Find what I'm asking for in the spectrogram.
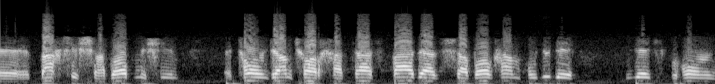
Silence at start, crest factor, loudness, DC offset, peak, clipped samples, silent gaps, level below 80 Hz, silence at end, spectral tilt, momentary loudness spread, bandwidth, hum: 0 s; 10 dB; -10 LUFS; under 0.1%; 0 dBFS; 0.3%; none; -42 dBFS; 0 s; -4 dB/octave; 12 LU; 11.5 kHz; none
